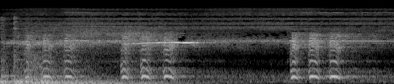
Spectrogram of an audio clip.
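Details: A wrinkled hornbill recording from the Predators of Asia & Africa exhibit at Fort Worth Zoo: short, nasal honking notes in quick bursts of three, about three notes a second, over a faint steady hum.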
